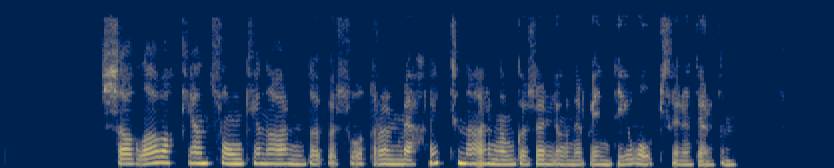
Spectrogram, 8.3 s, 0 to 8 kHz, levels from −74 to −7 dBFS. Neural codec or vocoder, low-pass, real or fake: codec, 16 kHz, 16 kbps, FunCodec, trained on LibriTTS, 50 frames a second; 7.2 kHz; fake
